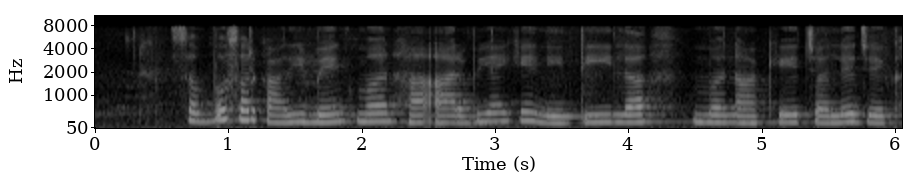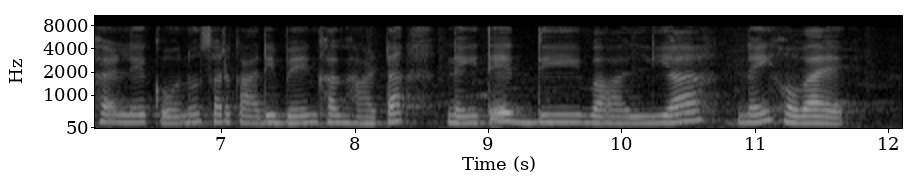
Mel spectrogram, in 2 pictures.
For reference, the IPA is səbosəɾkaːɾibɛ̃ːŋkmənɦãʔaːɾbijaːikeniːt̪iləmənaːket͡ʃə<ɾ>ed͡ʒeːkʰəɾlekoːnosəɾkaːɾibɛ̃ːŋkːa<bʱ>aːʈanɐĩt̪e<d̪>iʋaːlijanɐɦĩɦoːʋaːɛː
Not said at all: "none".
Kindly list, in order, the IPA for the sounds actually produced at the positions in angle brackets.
l, ɡʱ, d̪

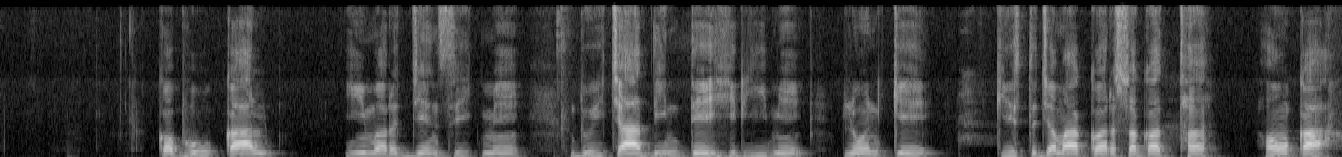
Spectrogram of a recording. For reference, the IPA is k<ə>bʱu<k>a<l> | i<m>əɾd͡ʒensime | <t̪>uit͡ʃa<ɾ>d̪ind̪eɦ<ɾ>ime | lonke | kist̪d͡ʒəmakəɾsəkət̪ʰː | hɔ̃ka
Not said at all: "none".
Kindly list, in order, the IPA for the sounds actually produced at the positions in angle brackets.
ə, k, l, m, d̪, ɾ, ɾ

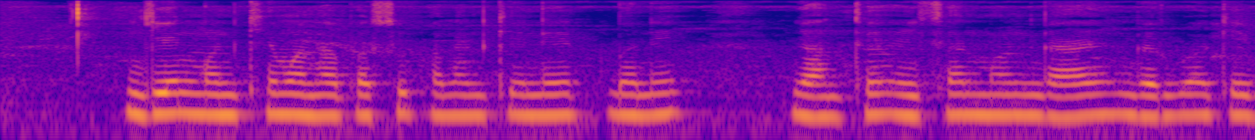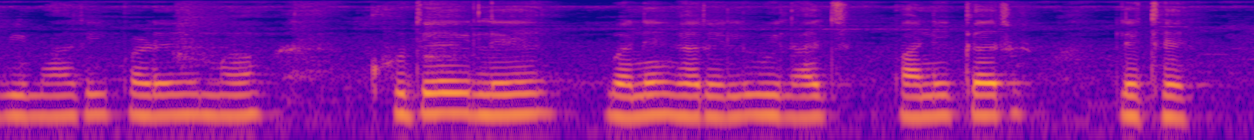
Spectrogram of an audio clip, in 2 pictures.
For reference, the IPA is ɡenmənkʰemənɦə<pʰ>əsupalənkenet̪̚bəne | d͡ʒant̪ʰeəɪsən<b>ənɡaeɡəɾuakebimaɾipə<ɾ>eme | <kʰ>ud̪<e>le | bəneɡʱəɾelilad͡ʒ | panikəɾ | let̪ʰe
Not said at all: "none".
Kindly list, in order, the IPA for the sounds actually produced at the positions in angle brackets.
p, m, ɽ, kʰ, e

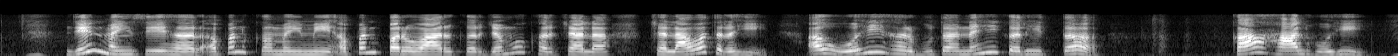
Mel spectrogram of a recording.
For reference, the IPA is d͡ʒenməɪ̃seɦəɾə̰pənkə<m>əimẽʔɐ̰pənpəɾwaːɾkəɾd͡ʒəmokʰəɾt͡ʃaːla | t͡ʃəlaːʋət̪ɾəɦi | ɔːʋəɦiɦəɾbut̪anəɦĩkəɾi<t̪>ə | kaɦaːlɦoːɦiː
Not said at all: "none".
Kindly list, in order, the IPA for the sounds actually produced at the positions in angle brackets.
m, t̪

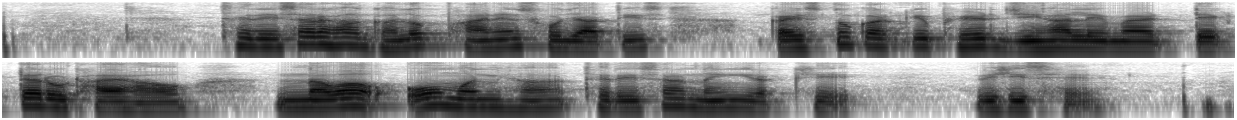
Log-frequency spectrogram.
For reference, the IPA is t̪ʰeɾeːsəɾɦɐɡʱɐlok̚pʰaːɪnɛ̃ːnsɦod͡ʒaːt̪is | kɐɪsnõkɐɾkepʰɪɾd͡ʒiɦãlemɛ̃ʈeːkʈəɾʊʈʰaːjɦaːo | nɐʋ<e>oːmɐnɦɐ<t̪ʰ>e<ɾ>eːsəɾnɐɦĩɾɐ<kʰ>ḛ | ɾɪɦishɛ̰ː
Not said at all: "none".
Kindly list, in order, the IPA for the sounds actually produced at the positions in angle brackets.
a, t̪ʰ, ɾ, kʰ

